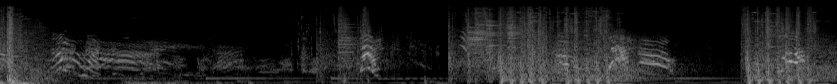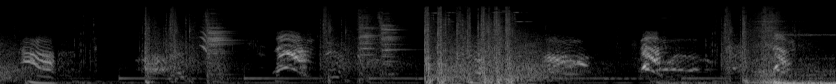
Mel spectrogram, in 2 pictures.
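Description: Bursts of gunfire crackle in The Outer Worlds, loud rapid volleys arriving in clusters between quieter gaps, with breathy vocal sounds mixed in.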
